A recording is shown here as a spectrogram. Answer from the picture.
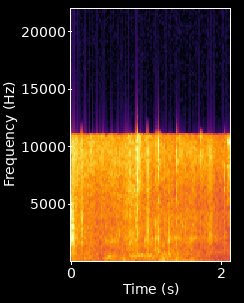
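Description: People settling into chairs: a low rumble with a few faint knocks and rustles.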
